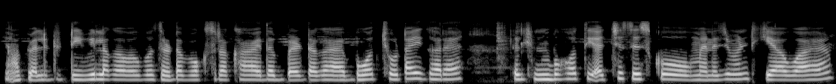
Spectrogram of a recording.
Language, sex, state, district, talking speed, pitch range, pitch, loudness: Hindi, female, Bihar, Vaishali, 220 wpm, 210-240 Hz, 225 Hz, -16 LUFS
